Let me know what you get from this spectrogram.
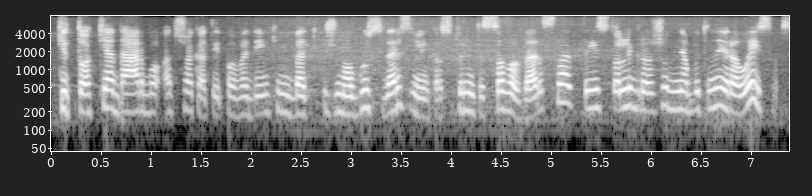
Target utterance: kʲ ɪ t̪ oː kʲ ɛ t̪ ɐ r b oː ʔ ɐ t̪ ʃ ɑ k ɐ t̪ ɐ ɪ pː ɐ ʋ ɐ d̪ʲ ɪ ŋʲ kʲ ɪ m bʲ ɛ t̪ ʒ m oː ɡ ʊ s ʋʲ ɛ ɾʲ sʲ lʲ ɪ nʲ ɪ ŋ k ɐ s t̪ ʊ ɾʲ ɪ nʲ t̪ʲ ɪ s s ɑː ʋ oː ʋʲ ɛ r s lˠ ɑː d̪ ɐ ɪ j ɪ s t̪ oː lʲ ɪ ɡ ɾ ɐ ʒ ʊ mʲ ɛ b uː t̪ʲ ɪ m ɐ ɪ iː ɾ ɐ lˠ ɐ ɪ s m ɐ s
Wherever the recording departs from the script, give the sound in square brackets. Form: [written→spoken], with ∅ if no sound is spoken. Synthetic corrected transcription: kʲ ɪ t̪ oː kʲ ɛ [t̪→d̪] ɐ r b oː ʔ ɐ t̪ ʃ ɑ k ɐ t̪ ɐ ɪ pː ɐ ʋ ɐ d̪ʲ ɪ ŋʲ kʲ ɪ m bʲ ɛ t̪ ʒ m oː ɡ ʊ s ʋʲ ɛ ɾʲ sʲ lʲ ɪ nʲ ɪ ŋ k ɐ s t̪ ʊ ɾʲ ɪ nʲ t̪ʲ ɪ s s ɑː ʋ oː ʋʲ ɛ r s lˠ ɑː [d̪→t̪] ɐ ɪ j ɪ s t̪ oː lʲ ɪ ɡ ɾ ɐ ʒ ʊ [mʲ→nʲ] ɛ b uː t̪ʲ ɪ [m→n] ɐ ɪ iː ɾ ɐ lˠ ɐ ɪ s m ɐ s

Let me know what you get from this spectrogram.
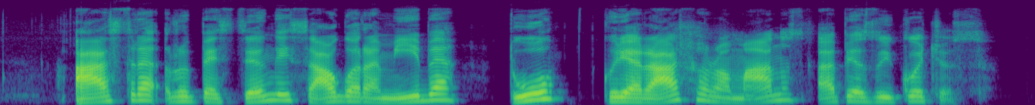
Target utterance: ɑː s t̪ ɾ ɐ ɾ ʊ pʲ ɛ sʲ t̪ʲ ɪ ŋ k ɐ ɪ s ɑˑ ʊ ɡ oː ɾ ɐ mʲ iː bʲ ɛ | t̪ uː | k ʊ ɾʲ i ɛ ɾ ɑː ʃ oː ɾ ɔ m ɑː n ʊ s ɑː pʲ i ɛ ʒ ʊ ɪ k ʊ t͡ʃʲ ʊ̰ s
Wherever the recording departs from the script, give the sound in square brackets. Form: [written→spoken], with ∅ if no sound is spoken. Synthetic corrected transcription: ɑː s t̪ ɾ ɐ ɾ ʊ pʲ ɛ sʲ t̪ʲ ɪ ŋ [k→ɡ] ɐ ɪ s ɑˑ ʊ ɡ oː ɾ ɐ mʲ iː bʲ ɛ | t̪ uː | k ʊ ɾʲ i ɛ ɾ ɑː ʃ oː ɾ ɔ m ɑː n ʊ s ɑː pʲ i ɛ [ʒ→z] ʊ ɪ k ʊ t͡ʃʲ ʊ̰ s

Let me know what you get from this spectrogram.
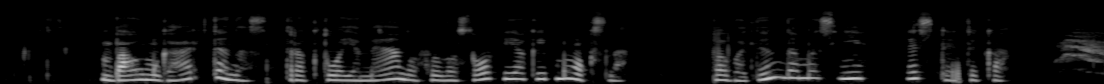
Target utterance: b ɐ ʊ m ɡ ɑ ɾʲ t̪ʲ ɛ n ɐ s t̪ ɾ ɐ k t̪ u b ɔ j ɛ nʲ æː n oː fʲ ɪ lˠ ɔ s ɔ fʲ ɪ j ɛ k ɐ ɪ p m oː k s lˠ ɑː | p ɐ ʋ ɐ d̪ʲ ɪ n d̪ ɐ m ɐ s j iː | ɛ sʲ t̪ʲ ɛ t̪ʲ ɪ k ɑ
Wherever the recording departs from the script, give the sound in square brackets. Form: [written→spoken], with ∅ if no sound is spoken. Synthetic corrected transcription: b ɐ ʊ m ɡ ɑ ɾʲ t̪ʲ ɛ n ɐ s t̪ ɾ ɐ k t̪ u [b→∅] ɔ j ɛ [nʲ→mʲ] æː n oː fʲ ɪ lˠ ɔ s ɔ fʲ ɪ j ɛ k ɐ ɪ p m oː k s lˠ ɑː | p ɐ ʋ ɐ d̪ʲ ɪ n d̪ ɐ m ɐ s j iː | ɛ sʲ t̪ʲ ɛ t̪ʲ ɪ k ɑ

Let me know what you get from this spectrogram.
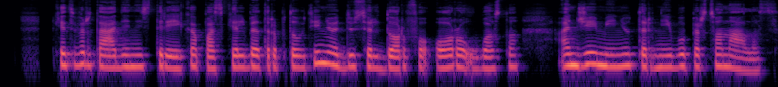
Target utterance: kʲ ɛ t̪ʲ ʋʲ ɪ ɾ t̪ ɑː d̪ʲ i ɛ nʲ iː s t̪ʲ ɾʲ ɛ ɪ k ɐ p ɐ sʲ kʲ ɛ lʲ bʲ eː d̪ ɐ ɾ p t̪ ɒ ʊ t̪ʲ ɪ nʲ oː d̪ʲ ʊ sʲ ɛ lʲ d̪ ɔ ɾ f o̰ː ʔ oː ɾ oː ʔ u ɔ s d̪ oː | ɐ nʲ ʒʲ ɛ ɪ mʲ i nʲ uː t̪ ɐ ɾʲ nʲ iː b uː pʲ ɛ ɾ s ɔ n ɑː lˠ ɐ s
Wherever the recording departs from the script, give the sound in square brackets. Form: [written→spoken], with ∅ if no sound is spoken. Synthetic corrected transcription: kʲ ɛ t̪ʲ ʋʲ ɪ ɾ t̪ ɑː d̪ʲ i ɛ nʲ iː s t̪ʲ ɾʲ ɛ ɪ k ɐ p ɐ sʲ kʲ ɛ lʲ bʲ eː [d̪→t̪] ɐ ɾ p t̪ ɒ ʊ t̪ʲ ɪ nʲ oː d̪ʲ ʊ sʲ ɛ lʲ d̪ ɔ ɾ f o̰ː ʔ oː ɾ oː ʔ u ɔ s [d̪→t̪] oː | ɐ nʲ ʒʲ ɛ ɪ mʲ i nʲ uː t̪ ɐ ɾʲ nʲ iː b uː pʲ ɛ ɾ s ɔ n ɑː lˠ ɐ s

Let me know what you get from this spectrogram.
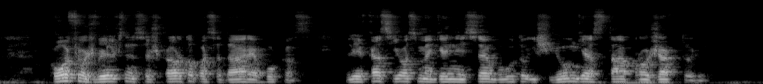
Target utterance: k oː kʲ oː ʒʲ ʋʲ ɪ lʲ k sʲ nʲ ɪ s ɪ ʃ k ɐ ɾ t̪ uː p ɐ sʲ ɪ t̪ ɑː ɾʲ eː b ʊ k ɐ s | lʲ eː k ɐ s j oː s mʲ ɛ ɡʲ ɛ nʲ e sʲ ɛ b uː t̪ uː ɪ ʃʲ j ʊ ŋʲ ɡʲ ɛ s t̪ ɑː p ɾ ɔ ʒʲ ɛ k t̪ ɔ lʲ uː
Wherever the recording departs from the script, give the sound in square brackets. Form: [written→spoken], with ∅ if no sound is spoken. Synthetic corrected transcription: k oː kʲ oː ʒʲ ʋʲ ɪ lʲ k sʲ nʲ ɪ s ɪ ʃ k ɐ ɾ t̪ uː p ɐ sʲ ɪ [t̪→d̪] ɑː ɾʲ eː b ʊ k ɐ s | lʲ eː k ɐ s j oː s mʲ ɛ ɡʲ ɛ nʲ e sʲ ɛ b uː t̪ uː ɪ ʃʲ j ʊ ŋʲ ɡʲ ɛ s t̪ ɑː p ɾ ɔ ʒʲ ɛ k t̪ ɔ [lʲ→ɾʲ] uː

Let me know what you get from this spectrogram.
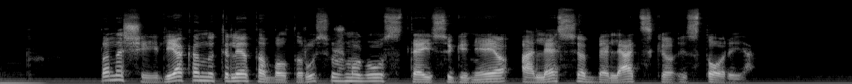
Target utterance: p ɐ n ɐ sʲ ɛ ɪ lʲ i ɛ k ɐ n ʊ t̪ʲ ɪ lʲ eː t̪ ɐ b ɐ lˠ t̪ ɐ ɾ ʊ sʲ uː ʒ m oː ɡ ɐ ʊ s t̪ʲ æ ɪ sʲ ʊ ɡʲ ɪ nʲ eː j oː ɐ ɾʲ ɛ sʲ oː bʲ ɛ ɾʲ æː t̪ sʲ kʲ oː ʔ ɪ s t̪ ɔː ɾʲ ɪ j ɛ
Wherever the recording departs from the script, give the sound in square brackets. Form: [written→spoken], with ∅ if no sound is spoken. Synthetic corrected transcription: p ɐ n ɐ [sʲ→ʃʲ] ɛ ɪ lʲ i ɛ k ɐ n ʊ t̪ʲ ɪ lʲ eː t̪ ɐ b ɐ lˠ t̪ ɐ ɾ ʊ sʲ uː ʒ m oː ɡ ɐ ʊ s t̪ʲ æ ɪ sʲ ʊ ɡʲ ɪ nʲ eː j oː ɐ [ɾʲ→lʲ] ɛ sʲ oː bʲ ɛ [ɾʲ→lʲ] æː t̪ sʲ kʲ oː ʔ ɪ s t̪ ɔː ɾʲ ɪ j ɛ

